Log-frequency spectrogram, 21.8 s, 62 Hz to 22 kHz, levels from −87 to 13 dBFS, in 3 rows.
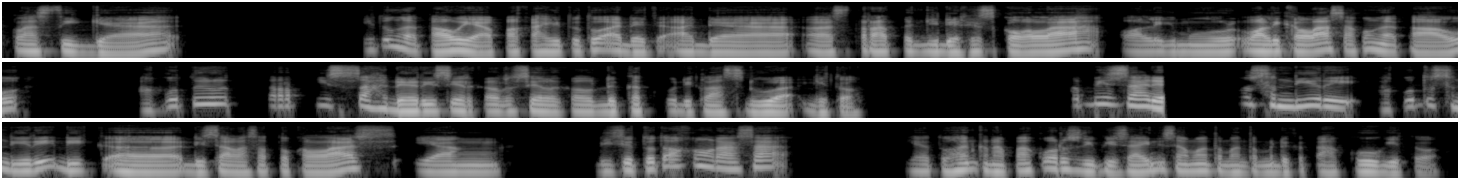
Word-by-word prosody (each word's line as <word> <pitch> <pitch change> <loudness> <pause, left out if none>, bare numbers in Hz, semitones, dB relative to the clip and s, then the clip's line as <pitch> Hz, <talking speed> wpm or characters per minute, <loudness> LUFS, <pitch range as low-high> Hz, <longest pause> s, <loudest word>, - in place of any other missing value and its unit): kelas 135 -2 -1
3, 110 -5 -1 0.9
itu 150 +9 -7
nggak 155 -9 -1
tau, 130 +3 +6
ya, 125 -6 +6
apakah 120 +1 -2
itu, 130 +1 -4
tuh, 155 - +2
ada 140 -4 +2 0.2
ada, 115 -2 0
eee, 120 -3 -2
strategi 125 0 -1
dari 120 -1 -1
sekolah, 130 +5 +4
wali 125 -1 -5
mu 125 0 -1
wali 135 -1 +4
kelas 130 +5 +5
aku 165 - -6
nggak 125 - -3
tau 115 +10 +2 0.6
aku, 145 +9 -9
tuh, 275 +5 -2 0.2
terpisah 220 -3 -2
dari 135 -3 +4
sirkel-sirkel 130 -2 -1
dekatku 130 +2 -3
di - - -2
kelas 120 -2 -1
2, 120 0 +3
gitu. 110 -6 -7 1.0
Terpisah 255 -1 +1
dan 175 - +8 0.3
aku 280 - -13
sendiri. 215 -3 +2 0.2
Aku, 150 +6 -18
tuh, 235 - -4
sendiri 165 -1 +1
di 145 - +1
k - - -27
eee, 120 -1 +3
di 120 - -1
salah 120 -3 0
satu 125 +1 -6
kelas 120 +10 +1
yang 120 -1 -2 0.5
di 130 - -9
situ, 150 +4 -1
tuh, - - 0
aku 225 +1 -2
ngerasa, 190 +1 0 0.6
"Ya, 135 - -6
Tuhan, 145 +4 0
kenapa 135 +2 -1
aku 175 +1 -1
harus 155 -4 -1
dipisahin 125 +2 -1
sama 140 -1 0
teman-teman 120 0 -5
dekat 130 +3 -12
aku?" 120 +1 -1
Gitu. 110 -1 -6
130 Hz, 175 wpm, -25 LUFS, 120-155 Hz, 1.0 s, dan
